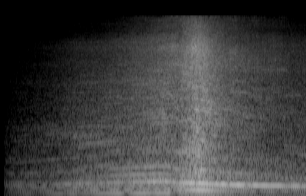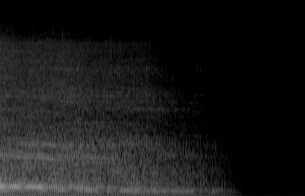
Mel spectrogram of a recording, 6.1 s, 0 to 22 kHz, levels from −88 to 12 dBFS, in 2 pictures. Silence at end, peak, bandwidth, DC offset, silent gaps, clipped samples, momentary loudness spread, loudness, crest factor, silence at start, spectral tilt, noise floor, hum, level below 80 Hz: 1.65 s; -6 dBFS; 15.5 kHz; under 0.1%; none; under 0.1%; 27 LU; -25 LUFS; 24 dB; 0.4 s; -3.5 dB/octave; under -90 dBFS; none; -46 dBFS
